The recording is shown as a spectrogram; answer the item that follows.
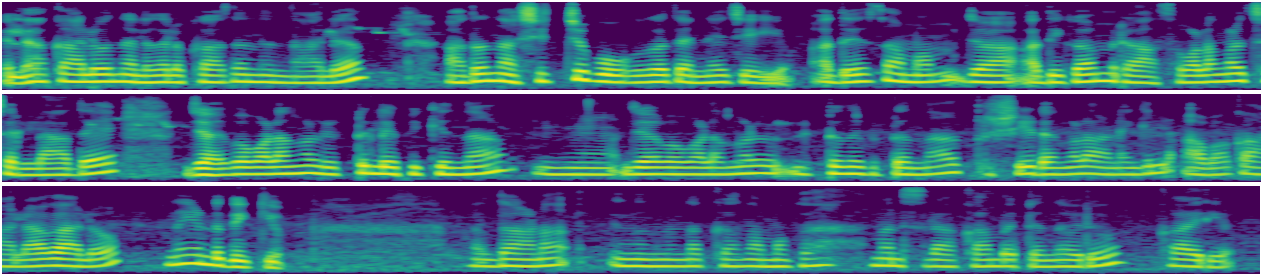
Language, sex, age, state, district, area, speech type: Malayalam, female, 30-45, Kerala, Idukki, rural, spontaneous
